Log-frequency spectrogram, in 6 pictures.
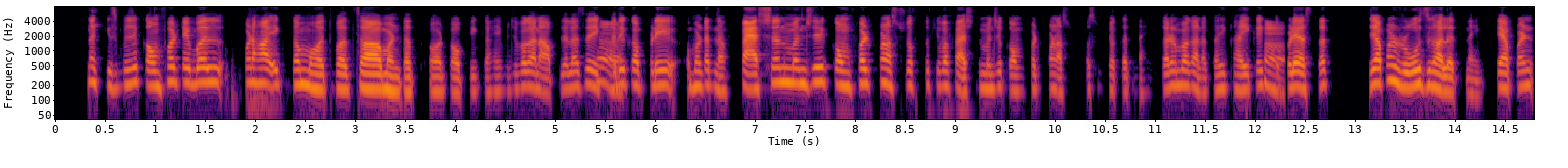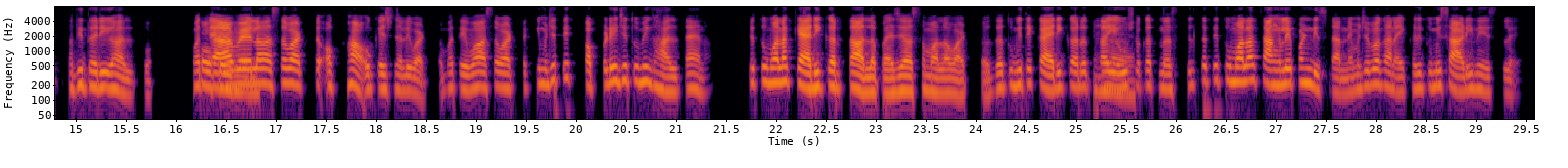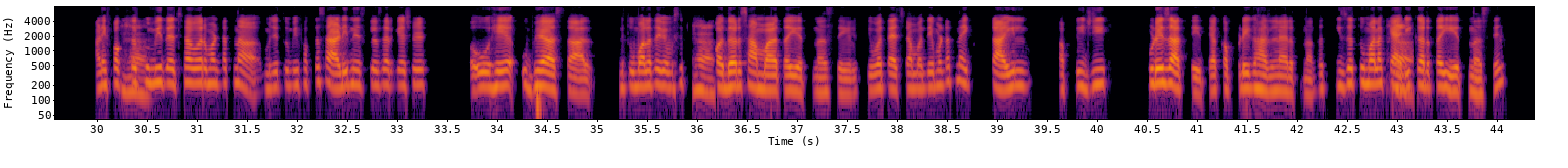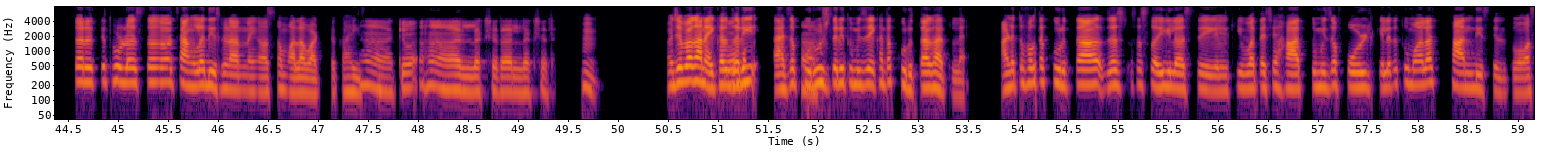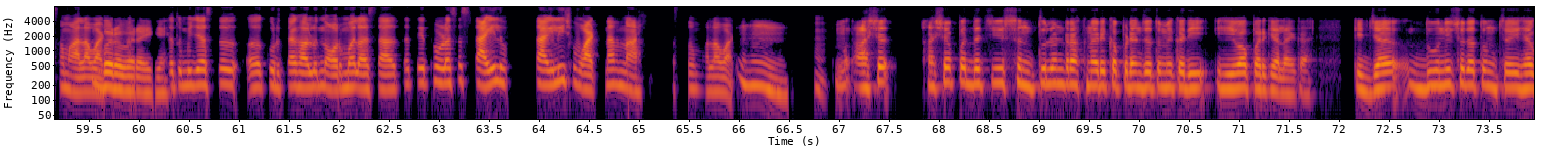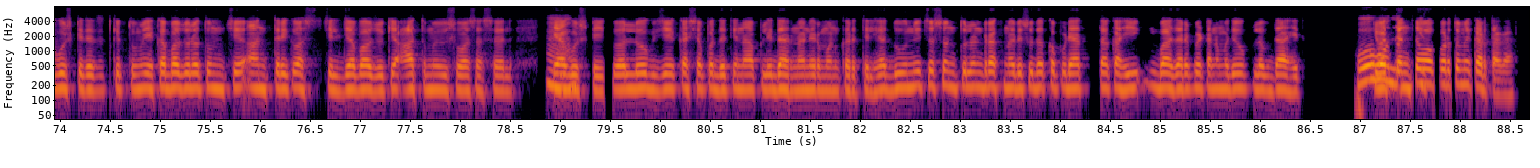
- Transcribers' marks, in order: in English: "कम्फर्टेबल"; in English: "टॉपिक"; in English: "कम्फर्ट"; in English: "कम्फर्ट"; in English: "ऑकेजनली"; in English: "ओकेजनली"; in English: "कॅरी"; in English: "कॅरी"; tapping; in English: "कॅरी"; in English: "ॲज अ"; in English: "फोल्ड"; in English: "नॉर्मल"
- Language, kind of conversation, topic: Marathi, podcast, कपड्यांमधून तू स्वतःला कसं मांडतोस?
